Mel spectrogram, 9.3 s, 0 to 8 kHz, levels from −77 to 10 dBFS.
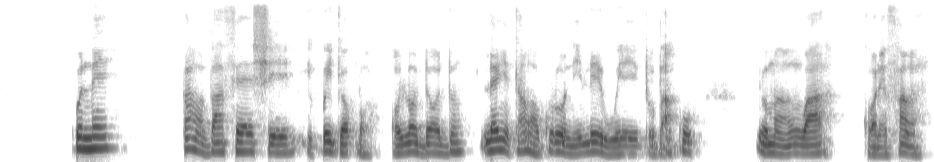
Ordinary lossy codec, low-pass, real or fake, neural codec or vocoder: none; 7.2 kHz; fake; codec, 16 kHz, 4 kbps, X-Codec, HuBERT features, trained on general audio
